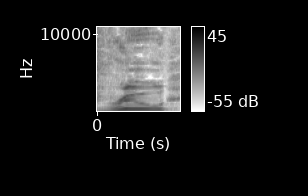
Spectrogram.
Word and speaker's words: Ryu: I've listened to Bill Plunkett came on to the Mason Ireland show and he said that it was Rue, and we went with Rue all of last year.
